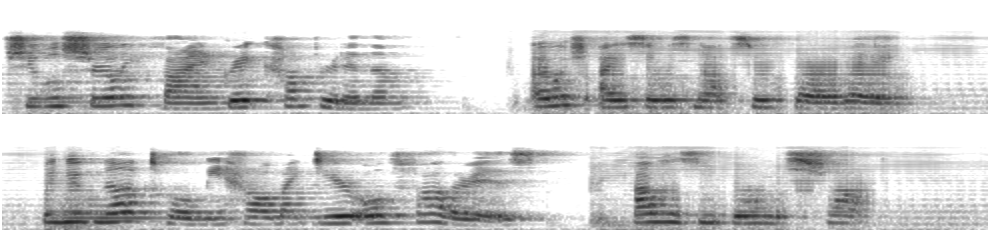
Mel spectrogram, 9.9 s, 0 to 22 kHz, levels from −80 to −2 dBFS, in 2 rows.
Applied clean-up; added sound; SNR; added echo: neural separator model SepFormer DNS4.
